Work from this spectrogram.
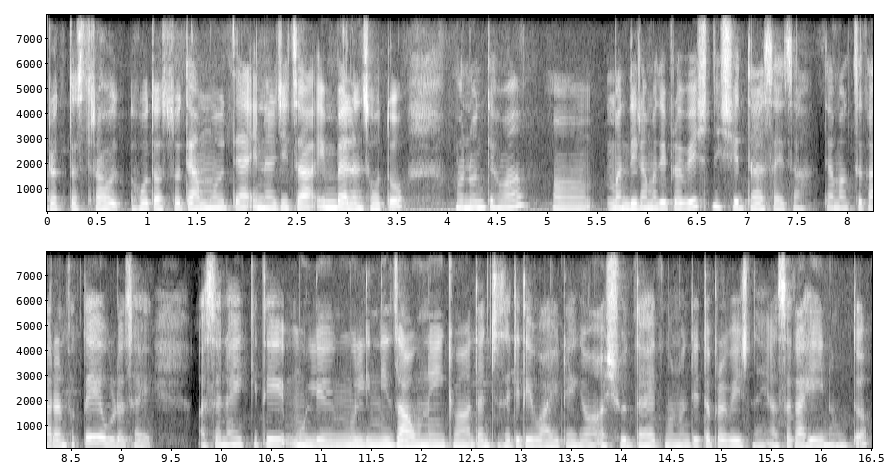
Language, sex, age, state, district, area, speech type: Marathi, female, 18-30, Maharashtra, Kolhapur, urban, spontaneous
